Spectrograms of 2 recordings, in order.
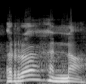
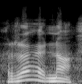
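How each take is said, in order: No difference in how they are said.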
